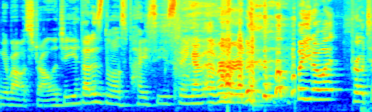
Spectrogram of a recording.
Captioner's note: laughing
